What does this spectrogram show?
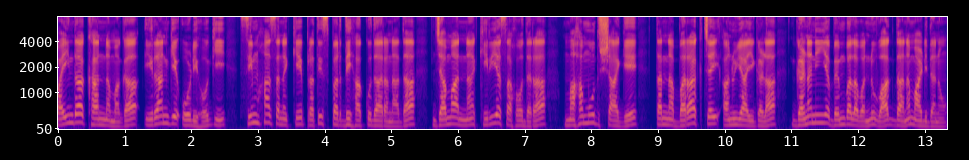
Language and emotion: Kannada, neutral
